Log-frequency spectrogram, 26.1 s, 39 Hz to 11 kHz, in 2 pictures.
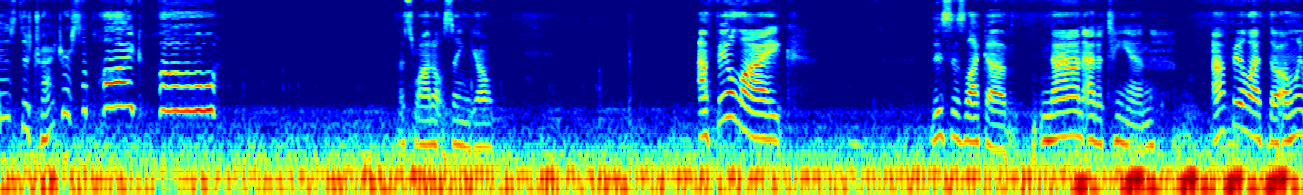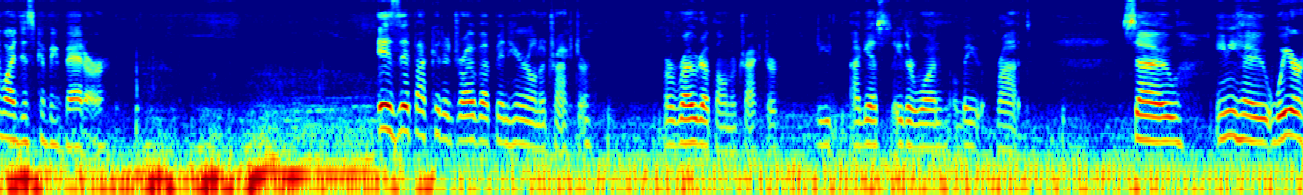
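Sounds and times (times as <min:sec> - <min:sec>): car rumble from inside: 0:00.0 - 0:26.0.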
